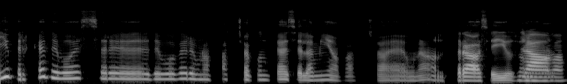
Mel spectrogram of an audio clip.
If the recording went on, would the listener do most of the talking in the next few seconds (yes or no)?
no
